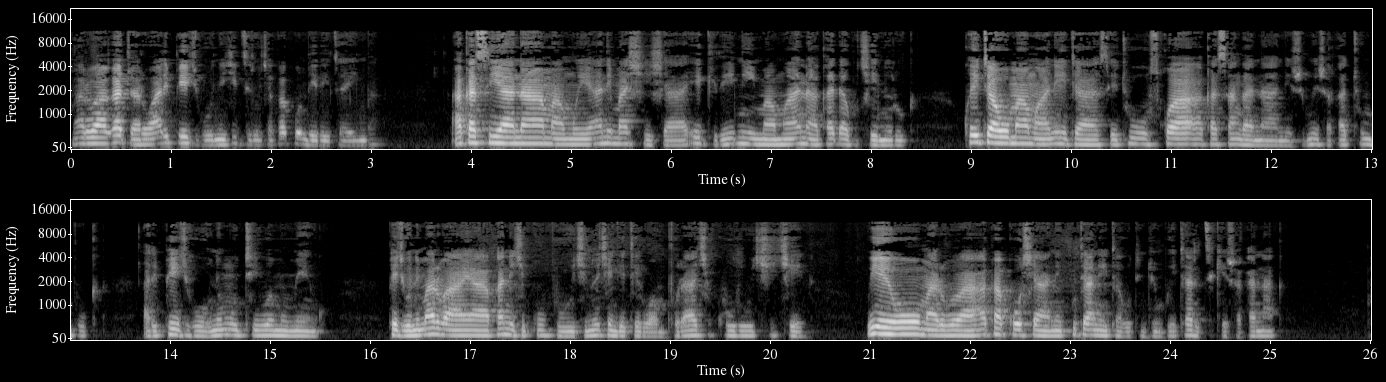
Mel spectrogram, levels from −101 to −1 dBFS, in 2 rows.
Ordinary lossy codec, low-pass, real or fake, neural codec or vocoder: MP3, 48 kbps; 19.8 kHz; real; none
